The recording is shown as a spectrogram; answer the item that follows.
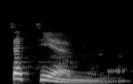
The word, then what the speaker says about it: septième: Il y a le P, mais on ne prononce pas.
